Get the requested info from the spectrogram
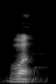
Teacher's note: ऊपर के दांत और नीचे के होठ, दोनों होठों से नहीं बोला जाता है ये। ऊपर के दांत यानी ओष्ठ, दंत ओष्ठ, दंत ओष्ठ, ये होता है व।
